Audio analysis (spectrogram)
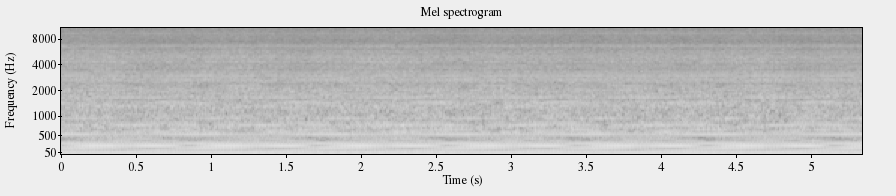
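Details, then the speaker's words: Window air conditioner, 5,000–5,200 BTU (GE ASV05LCS1 or Amana AMAP050BW), after storage downstairs: a steady droning hum with a low motor tone, wavering about once a second, but no cooling; owner suspects it is out of charge, but it later worked. "Yep, it's out of charge."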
